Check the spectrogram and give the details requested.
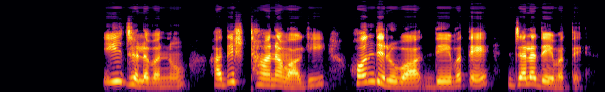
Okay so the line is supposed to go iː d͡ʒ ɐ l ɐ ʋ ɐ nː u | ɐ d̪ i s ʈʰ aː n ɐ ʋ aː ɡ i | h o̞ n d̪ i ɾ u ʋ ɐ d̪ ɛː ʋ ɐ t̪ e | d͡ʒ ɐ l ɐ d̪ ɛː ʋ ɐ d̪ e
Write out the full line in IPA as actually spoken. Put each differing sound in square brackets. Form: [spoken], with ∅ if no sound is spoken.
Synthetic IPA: iː d͡ʒ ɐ l ɐ ʋ ɐ nː u | ɐ d̪ i [ʂ] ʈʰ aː n ɐ ʋ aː ɡ i | h o̞ n d̪ i ɾ u ʋ ɐ d̪ ɛː ʋ ɐ t̪ e | d͡ʒ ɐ l ɐ d̪ ɛː ʋ ɐ [t̪] e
